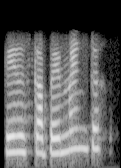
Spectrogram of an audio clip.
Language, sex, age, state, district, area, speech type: Hindi, female, 45-60, Rajasthan, Jodhpur, urban, conversation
